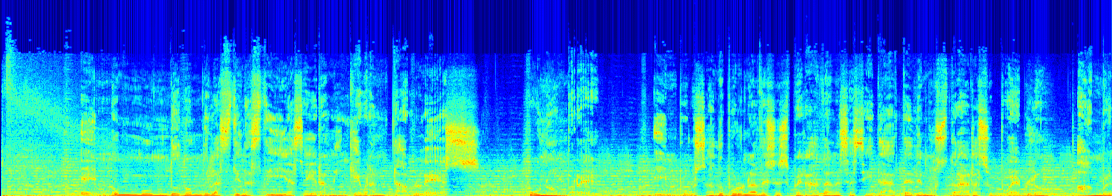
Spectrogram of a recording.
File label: Epic Movie Trailer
